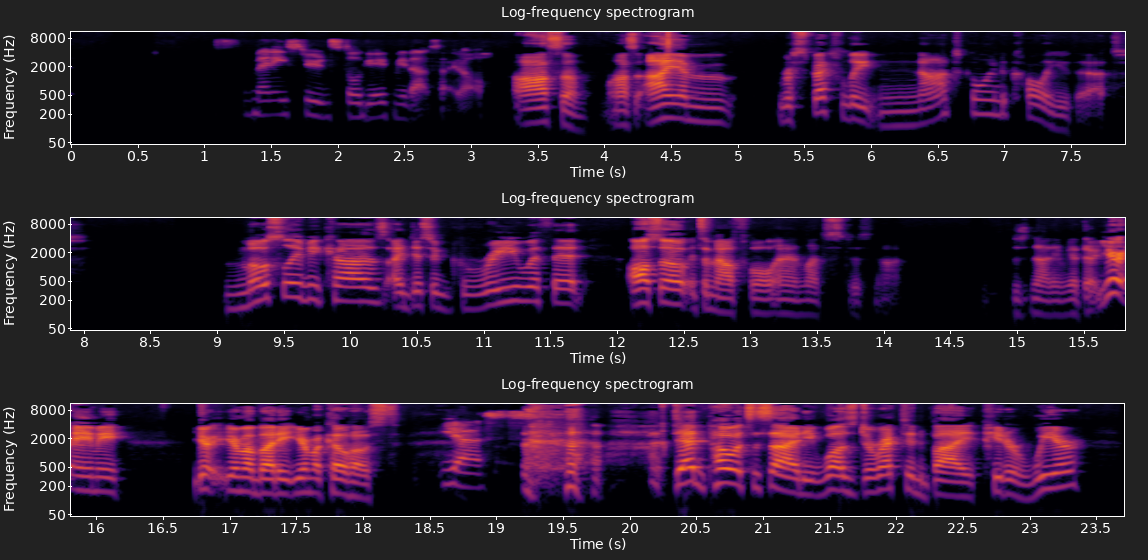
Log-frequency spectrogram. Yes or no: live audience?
no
